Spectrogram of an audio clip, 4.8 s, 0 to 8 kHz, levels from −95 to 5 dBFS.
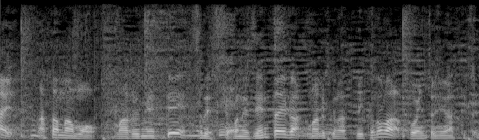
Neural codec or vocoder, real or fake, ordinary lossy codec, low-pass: codec, 16 kHz, 8 kbps, FreqCodec, larger model; fake; none; none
